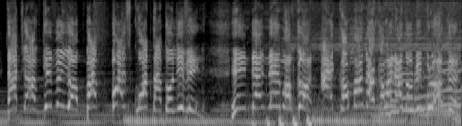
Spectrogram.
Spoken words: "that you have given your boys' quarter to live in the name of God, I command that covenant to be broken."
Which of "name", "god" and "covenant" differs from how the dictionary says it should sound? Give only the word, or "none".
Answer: covenant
